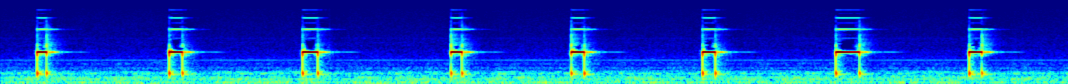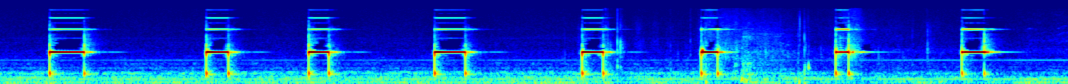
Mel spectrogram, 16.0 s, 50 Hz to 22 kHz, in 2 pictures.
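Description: Midland 74-200 weather radio's alarm clock beeping: about sixteen short, thin beeps, roughly one a second, whose spacing keeps drifting. The owner calls the alarm rather puny and puts its failure to hold a rhythm down to the design of its electronics.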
